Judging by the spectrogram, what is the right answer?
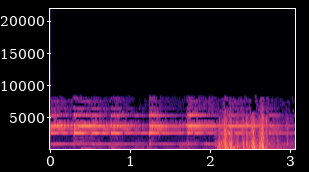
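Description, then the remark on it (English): An electric doorbell at the front door of Battersby Grange, a house, rings loud in a few short bursts, its steady metallic tone followed by a heavy clattering thump near the end. “I'll ring the bell.”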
